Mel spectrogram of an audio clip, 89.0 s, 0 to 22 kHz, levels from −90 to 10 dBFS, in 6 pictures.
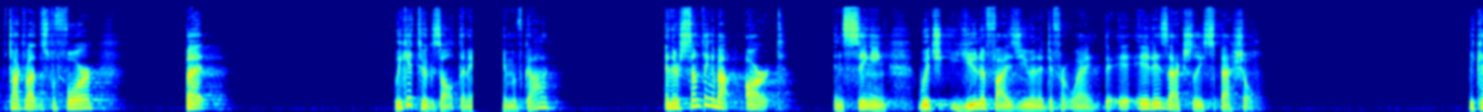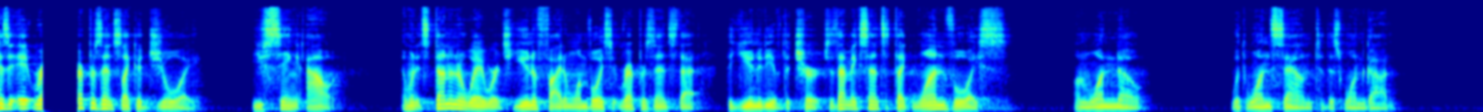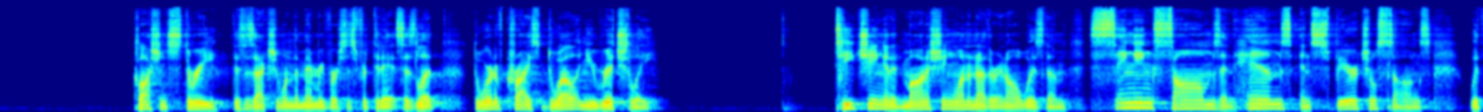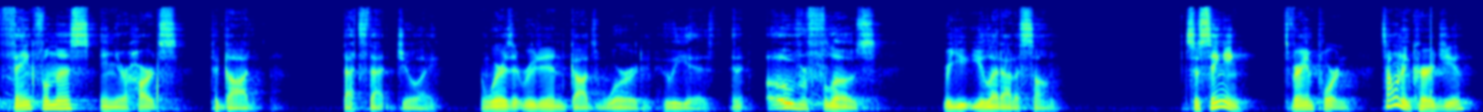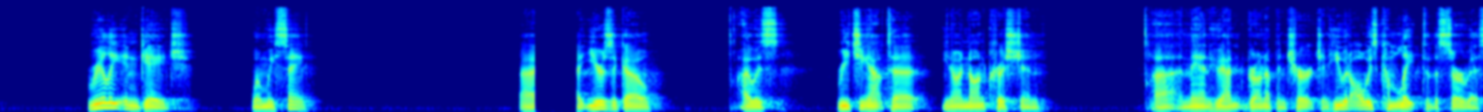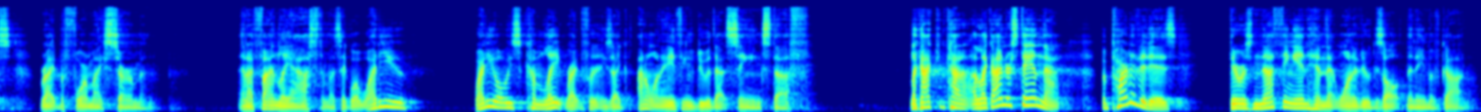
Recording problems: audio cutting out; at 4.5 s, at 15 s and at 1:05

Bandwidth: 16.5 kHz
